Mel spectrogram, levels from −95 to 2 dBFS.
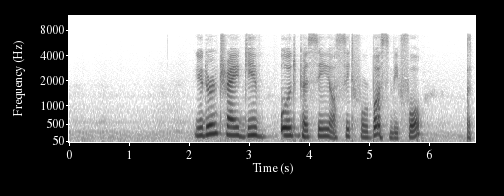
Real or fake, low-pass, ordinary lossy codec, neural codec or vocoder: fake; 7.2 kHz; none; codec, 16 kHz, 0.5 kbps, FunCodec, trained on LibriTTS, 25 frames a second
